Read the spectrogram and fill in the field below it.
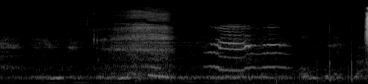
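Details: Domestic cat that dislikes sneezes gives a rising then falling, tonal meow with clear harmonics after a brief breathy burst, over a low steady hum.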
